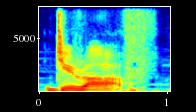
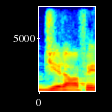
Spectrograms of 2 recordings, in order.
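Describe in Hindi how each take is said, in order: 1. यह j से शुरू होता है और f पर खत्म होता है। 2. यह j से शुरू होता है और स्वर पर खत्म होता है। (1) "जीम आ गई" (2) "इसको जिराफे नहीं बोलना"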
